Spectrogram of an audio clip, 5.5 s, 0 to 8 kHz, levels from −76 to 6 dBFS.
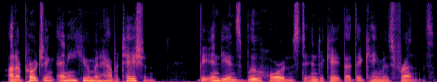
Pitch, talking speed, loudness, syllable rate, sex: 150 Hz, 175 wpm, -20 LUFS, 5.7 syllables/s, male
